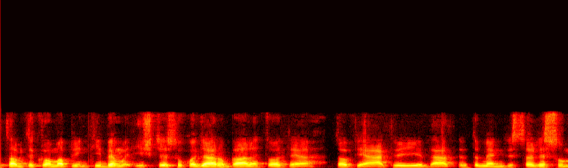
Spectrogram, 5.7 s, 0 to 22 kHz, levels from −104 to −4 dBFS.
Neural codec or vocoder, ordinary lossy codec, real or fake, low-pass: codec, 24 kHz, 0.9 kbps, WavTokenizer, medium speech release version 1; AAC, 48 kbps; fake; 7.2 kHz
